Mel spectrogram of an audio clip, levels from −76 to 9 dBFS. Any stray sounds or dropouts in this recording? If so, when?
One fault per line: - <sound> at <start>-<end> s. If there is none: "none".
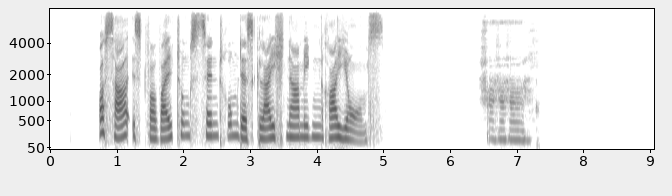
- laugh at 6.4-7.4 s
